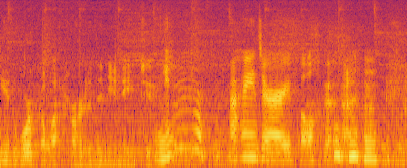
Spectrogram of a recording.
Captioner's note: laughs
